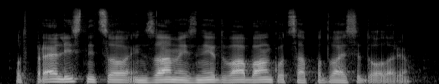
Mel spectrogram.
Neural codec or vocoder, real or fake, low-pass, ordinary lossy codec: vocoder, 48 kHz, 128 mel bands, Vocos; fake; 14.4 kHz; none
